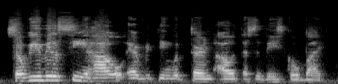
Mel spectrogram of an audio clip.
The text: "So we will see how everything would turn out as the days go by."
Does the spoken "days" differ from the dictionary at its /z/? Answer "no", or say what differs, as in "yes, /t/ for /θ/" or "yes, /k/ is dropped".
yes, /s/ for /z/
